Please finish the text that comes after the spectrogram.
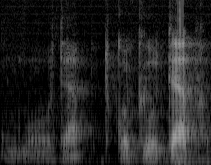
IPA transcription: ʋoː ˈtʲɛːp ˈkuɔˌkʲuː ˈtʲɛːp

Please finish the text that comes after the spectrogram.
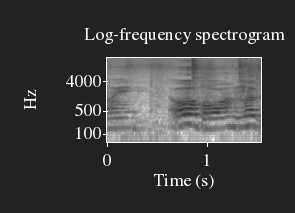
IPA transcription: ˈoːɪ oːˈɣoː ˈnʊ

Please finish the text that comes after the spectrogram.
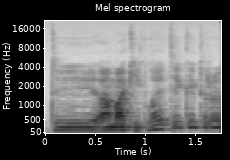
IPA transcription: ˈtɐɪ ɐ mɐˈkʲiːklˠɐj tɐɪ ˈkɐɪp ɪr

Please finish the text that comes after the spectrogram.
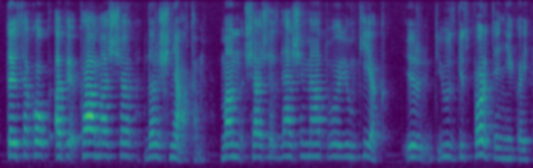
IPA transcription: tɐɪ sɐˈkɐʊ ˈɑːpʲeː ˈkɐm ˈɐʃ ˈt͡ʃʲɛ ˈdɐr ˈʃʲnʲæːkɐm ˈmɐn ˌʃʲæːʃʲɛzʲˈdʲæːʃʲɪm ˈmʲæːtuː oː ˈjʊm ˈkʲiɛk ɪr ˈjuːs ɡʲɪ ˈspoːrʲtʲɪnʲiːkɐɪ

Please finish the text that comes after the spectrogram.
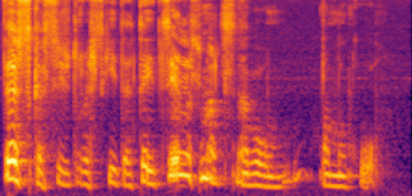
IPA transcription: ˈʋʲɪskɐs ɪʒdrɐsʲˈkʲiːtɐ tɐɪ ˈt͡sʲiɛlʲʊs ˈmʲɛts nʲɛˈbʊʋoː pɐmoːˈkuː

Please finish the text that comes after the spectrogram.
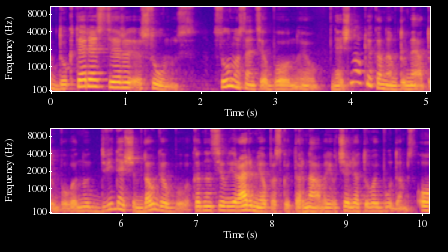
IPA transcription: ˈdʊktʲɛrʲɛs ɪr ˈsuːnʊs ˈsuːnʊs ˈɐns jɛʊ ˈbʊʋɐ ˈnʊ jɛʊ nʲɛʒʲɪˈnɐʊ ˈkʲiɛk ɐˈnɐm tuː ˈmʲæːtʊ ˈbʊʋɐ ˈnʊ ˈdʲʋʲiːdʲɛʃʲɪm ˈdɐʊɡʲɛʊ ˈbʊʋɐ kɐt ˈɐns jɛʊ ɪr ɪ ˈɐrʲmʲɪjoː pɐsˈkʊɪ tɐrˈnɑːʋɐ jɛʊ ˈt͡ʃʲɛ lʲiɛtʊˈʋoːj ˈbuːdɐms oː

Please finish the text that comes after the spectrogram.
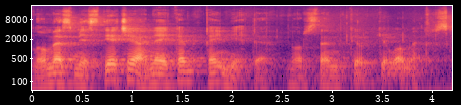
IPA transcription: nʊ oː mʲɛs mʲiɛsʲˈtʲiɛt͡ʃʲæː ˈɑːnʲiɛ kɐɪ kɐɪmʲiɛtʲæː noːrs tʲɛn kʲɪ kʲɪˈlˠoːmʲɛtrs

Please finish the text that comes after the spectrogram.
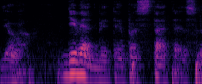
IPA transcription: ˈjɛʊ ɡʲiːˈʋʲɛnʲʋʲiɛtʲɛjɛ pɐˈsʲɪstɐtʲæːs

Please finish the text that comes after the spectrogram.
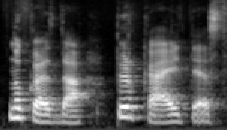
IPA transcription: ˈnʊ ˈkɐs ˈdɐ pʲɪrˈkɐɪtʲeːs

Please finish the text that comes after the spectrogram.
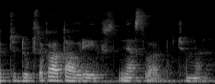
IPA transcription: ɐtʲɪˈdʊk sɐˈkɐʊ ɐ tɐʊ rʲɛɪks nʲɛˈsʋɐrbʊ t͡ʃʲɛ ˈmoːnɐ

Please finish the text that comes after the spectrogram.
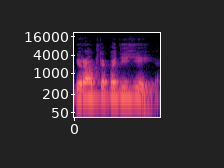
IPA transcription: ɪr ˈɐʊklʲeːtoːjɛ pɐdʲeːˈjeːjɛ

